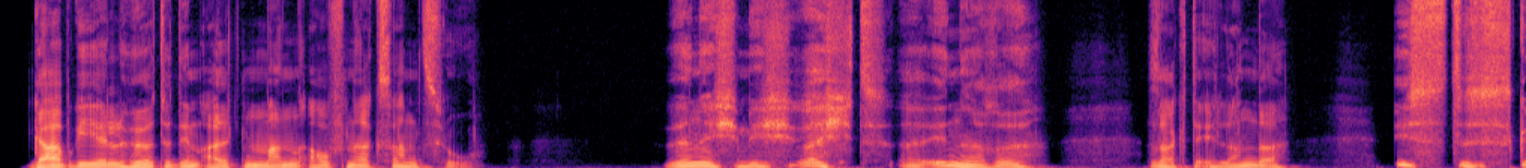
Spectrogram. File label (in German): hoerbuch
